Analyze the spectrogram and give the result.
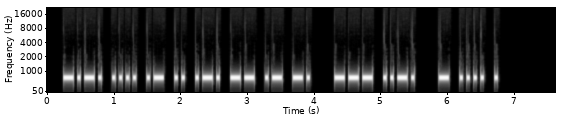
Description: Morse code, heard as a keyed tone, about 23 wpm, 700 Hz. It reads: CHAIRMAN OF THE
